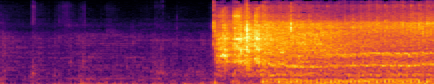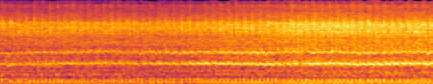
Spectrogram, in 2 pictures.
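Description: Cruiser motorcycle's air-cooled engine on a cold start: it catches suddenly about two seconds in, surges briefly, then settles into a steady idle that grows slightly louder.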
